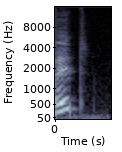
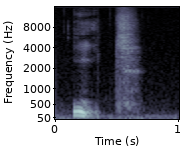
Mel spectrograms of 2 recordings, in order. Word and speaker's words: eat: To eat. Eat. To eat. Ça s'écrit E-A-T. Mais ça se prononce eat. Eat. – Eat. – Eat. Il ne faut pas confondre eat avec it.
